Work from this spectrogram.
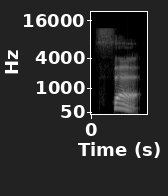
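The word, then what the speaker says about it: ث: some of you, because when you pronounce it, just imagine that this is your lips, okay, from the side view. This is your two lips. I'm not good in drawing, okay? Okay, your two lips. So when you're pronouncing, the tip of your tongue has to exit your mouth a little bit. There, there, there, there. Okay, this is the letter there. It makes the there sound.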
